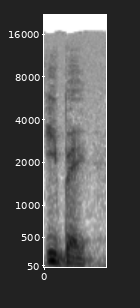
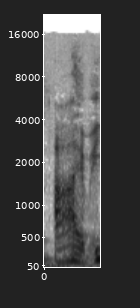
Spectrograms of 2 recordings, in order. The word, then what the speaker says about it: Ibe: Because, that gets on my nerves, because it's a Nigerian last name, and so it's supposed to be pronounced eBay. – And everybody says Ibe.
